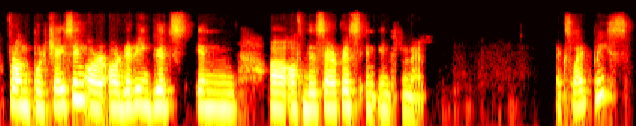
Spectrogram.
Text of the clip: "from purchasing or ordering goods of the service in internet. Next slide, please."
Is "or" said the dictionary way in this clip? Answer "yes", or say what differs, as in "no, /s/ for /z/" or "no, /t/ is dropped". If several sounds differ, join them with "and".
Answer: yes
